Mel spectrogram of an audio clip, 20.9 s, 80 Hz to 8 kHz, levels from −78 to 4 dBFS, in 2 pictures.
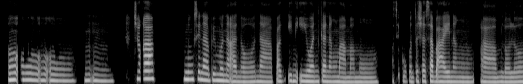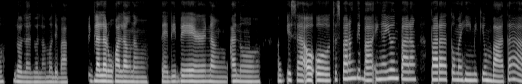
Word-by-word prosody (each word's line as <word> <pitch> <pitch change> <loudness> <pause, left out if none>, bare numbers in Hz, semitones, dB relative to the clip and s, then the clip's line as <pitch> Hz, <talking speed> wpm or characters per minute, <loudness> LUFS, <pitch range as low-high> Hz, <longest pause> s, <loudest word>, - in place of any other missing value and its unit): Oo, 235 +1 +2 0.3
oo, 215 -1 -2 0.6
mm. 200 -2 -4 0.4
'Tsaka, 270 0 +3 0.6
nung 250 0 +3
sinabi 230 -3 0
mo 210 -1 +3
na 185 -2 0
ano, 170 0 -3
na 170 -2 -3
'pag 185 +4 -6
iniiwan 185 -2 -1
ka 185 - 0
ng 170 0 -3
mama 160 -1 -2
mo 160 0 -4 0.3
kasi - - -15
pupunta 175 -1 -8
siya 185 +1 -3
sa 180 +1 +1
bahay 170 -1 0
ng, 165 -1 -4 0.2
um, 160 -2 -2
lolo, 165 +2 -2 0.2
lola, 165 -3 -1
lola 160 0 -4
mo 165 0 -3
'di 165 - -3
ba, 155 0 -4 0.5
naglalaro 195 -1 +6
ka 185 -1 +4
lang 180 -1 +3
ng 170 0 -2 0.4
teddy 175 +1 -2
bear, 185 -1 +2
ng 170 -2 -2
ano, 180 -1 0 0.4
mag-isa 210 +1 0
oo 220 -1 +6
ta's 240 +3 -8
parang 270 +2 +4
'di 290 -1 0
ba, 220 -2 +2
eh, 250 - -2
ngayon 280 +3 +3
parang 255 -2 +1 0.2
para 245 0 +5
tumahimik 225 -2 +1
yung 220 -2 +4
bata 200 +4 -1
185 Hz, 145 wpm, -22 LUFS, 170-220 Hz, 0.6 s, naglalaro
